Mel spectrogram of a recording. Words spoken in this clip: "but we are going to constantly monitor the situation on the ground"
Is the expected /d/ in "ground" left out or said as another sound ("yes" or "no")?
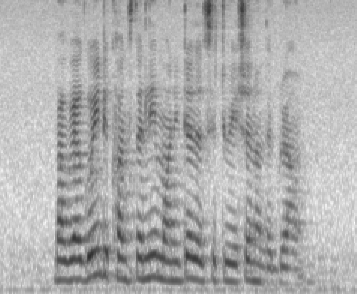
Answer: no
